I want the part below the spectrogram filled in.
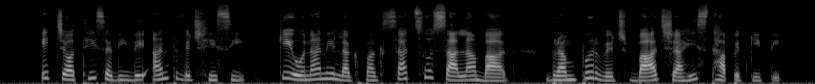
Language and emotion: Punjabi, neutral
